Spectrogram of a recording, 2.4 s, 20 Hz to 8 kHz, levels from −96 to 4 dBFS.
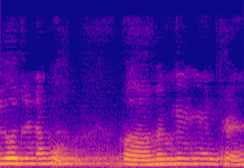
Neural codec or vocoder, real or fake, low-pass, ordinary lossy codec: codec, 44.1 kHz, 2.6 kbps, DAC; fake; 7.2 kHz; AAC, 32 kbps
